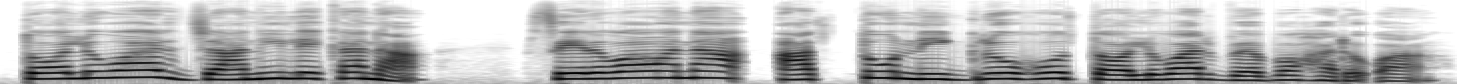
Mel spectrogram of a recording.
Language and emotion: Santali, neutral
